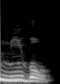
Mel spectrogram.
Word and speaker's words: Nyvo: So it's pronounced as Naivo.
